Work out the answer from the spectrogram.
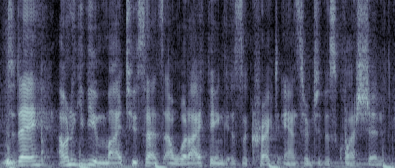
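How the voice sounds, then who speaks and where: A man's voice: mid-range voice, very animated, quick pace, over music. A young man from the United States, whose was Chinese, giving a friendly, conversational scripted explanation for a language-learning video.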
